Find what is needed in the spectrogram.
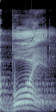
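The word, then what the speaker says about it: boy: तो इसका उच्चारण ओए होगा, ठीक है। बी ओ वाई क्या होगा, बॉय, बॉय, ठीक।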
